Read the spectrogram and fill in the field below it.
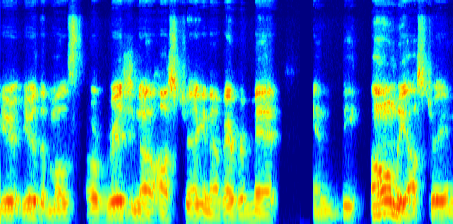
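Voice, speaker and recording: This man has a Southern US accent and talks at a fairly quick pace. His pitch is medium, with ordinary variation. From Tennessee, US South. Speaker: financial educator and coach. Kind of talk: casual interview chat.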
